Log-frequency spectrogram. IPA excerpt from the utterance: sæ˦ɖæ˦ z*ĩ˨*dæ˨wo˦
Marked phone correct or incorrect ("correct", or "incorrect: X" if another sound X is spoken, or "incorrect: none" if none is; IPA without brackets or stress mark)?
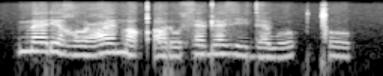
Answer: incorrect: i˨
